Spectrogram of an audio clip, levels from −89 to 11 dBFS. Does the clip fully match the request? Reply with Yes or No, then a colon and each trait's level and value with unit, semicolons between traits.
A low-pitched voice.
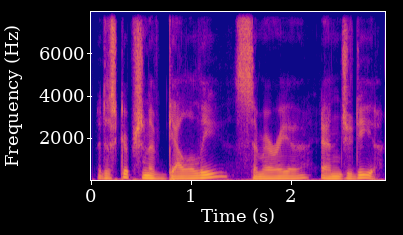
Yes: low, 115 Hz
